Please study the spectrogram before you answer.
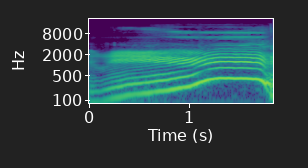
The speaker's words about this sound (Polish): To się, to się kurde wytnie. Nie, nie wiem. To Raczej... się wytnie i się wstawi krowę.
